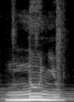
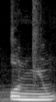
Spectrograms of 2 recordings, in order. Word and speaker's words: oignon: Pourquoi est-ce que le i est là ? Alors, à quoi sert ce i inutile ? Et ben c'était à l'époque pour bien rappeler que le GN se prononçait de manière mouillée et donc c'est-à-dire devenait mieux. Maintenant c'est bien acquis, on a plus besoin de lui. D'ailleurs, il y a une réforme de l'orthographe en 1990 qui autorise maintenant à écrire oignon sans un i.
